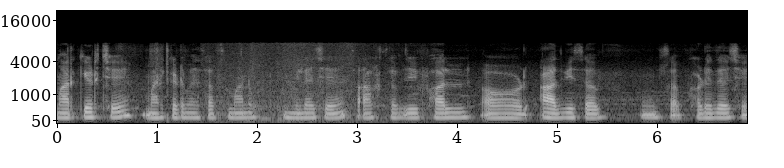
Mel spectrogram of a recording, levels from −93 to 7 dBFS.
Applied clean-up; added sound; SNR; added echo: none; Waves, surf; 19 dB; none.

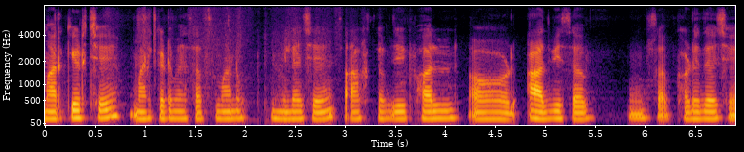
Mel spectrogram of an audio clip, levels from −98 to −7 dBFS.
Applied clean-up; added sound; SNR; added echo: neural mask model RNNoise.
